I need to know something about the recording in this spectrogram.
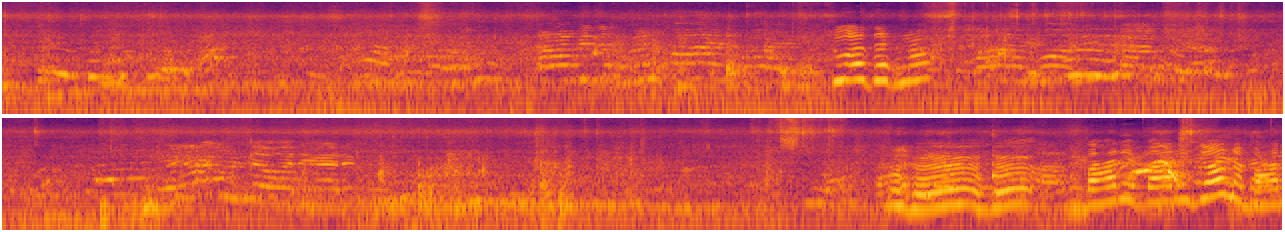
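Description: Young people shout and call out excitedly nearby, outdoors.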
